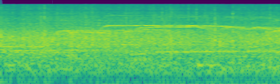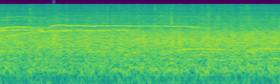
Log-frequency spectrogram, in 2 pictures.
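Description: Whistles shrill from the crowd.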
